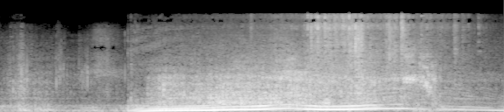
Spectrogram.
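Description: A Ford Focus sedan's engine revs hard from about two seconds in while its wheels spin in loose dirt and gravel on a steep climb, with grit spraying. The revs rise, dip briefly and rise again, then fall away near the end.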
